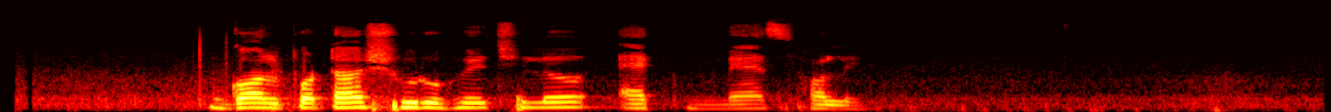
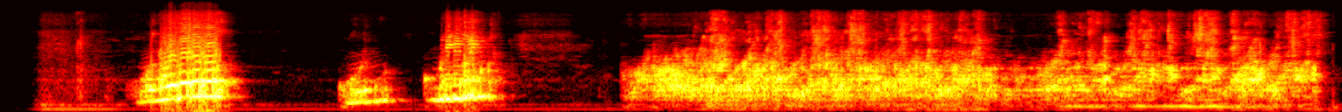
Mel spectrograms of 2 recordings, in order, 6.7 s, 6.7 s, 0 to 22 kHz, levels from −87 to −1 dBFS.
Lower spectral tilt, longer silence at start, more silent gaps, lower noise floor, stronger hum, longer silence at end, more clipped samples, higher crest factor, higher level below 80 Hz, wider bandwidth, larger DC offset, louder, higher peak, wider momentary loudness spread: first, -8 dB/octave vs -2 dB/octave; first, 1.05 s vs 0.7 s; neither; first, -60 dBFS vs -53 dBFS; neither; first, 2.4 s vs 0.1 s; second, under 0.1% vs 0.2%; first, 22 dB vs 14 dB; second, -62 dBFS vs -50 dBFS; second, 9.4 kHz vs 15.5 kHz; neither; second, -20 LUFS vs -12 LUFS; about the same, -2 dBFS vs 0 dBFS; first, 20 LU vs 14 LU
